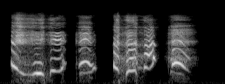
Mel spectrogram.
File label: taunt, voice commands Anime Loli; svencoop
